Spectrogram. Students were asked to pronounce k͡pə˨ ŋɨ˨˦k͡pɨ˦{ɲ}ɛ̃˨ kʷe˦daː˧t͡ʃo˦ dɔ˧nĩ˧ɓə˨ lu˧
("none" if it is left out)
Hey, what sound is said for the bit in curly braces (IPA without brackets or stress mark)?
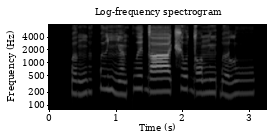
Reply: ɲ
